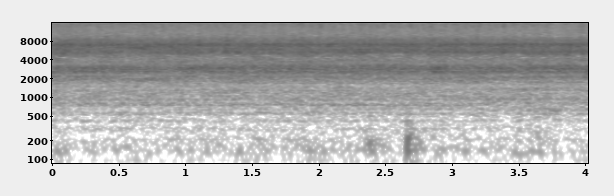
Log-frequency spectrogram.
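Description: Cauliflower and sausages frying in a pan: a steady sizzle, with a faint soft knock about two-thirds of the way through.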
